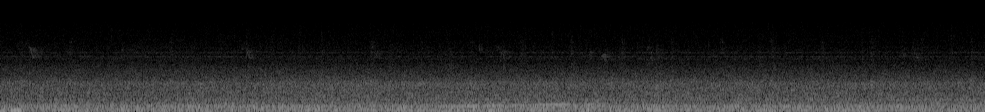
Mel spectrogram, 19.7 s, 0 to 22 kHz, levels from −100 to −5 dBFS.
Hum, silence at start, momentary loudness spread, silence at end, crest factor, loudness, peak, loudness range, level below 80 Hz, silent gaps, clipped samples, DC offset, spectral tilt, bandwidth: none; 0 s; 2 LU; 0 s; 14 dB; -56 LUFS; -40 dBFS; 2 LU; -58 dBFS; none; under 0.1%; under 0.1%; -7.5 dB/octave; 11 kHz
